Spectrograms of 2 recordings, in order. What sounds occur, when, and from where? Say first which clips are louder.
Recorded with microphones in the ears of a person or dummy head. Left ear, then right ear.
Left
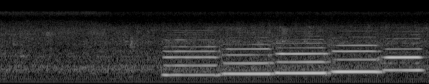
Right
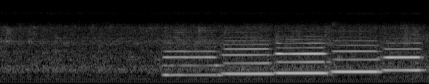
1.6 s a flute: left 3 dB; centre (ahead or behind), 1.1 m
